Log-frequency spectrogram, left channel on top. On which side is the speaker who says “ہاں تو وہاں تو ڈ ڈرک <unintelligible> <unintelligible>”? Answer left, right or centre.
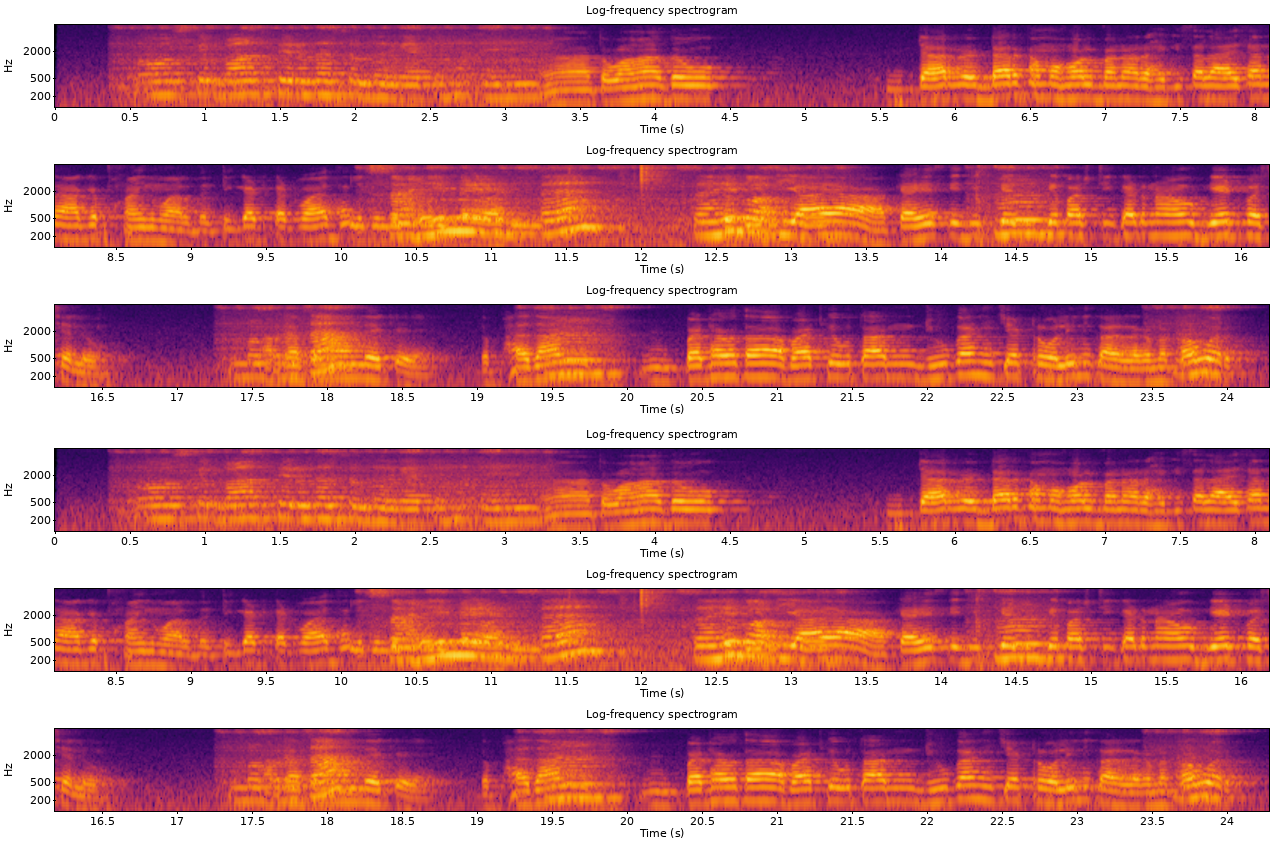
Left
